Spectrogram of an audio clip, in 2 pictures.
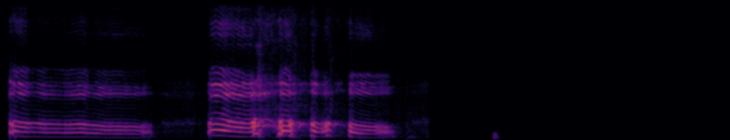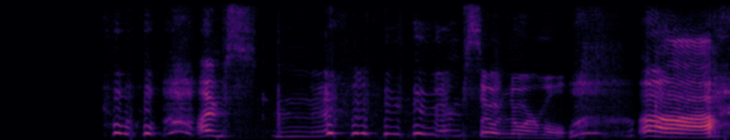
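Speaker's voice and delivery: loud, high laugh breaking into tears; sob-laugh, completely overcome; laughing and crying. Real, not acted. Player breaking down as the character is called sweetheart, laugh-crying loudly. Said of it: "breaks down".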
